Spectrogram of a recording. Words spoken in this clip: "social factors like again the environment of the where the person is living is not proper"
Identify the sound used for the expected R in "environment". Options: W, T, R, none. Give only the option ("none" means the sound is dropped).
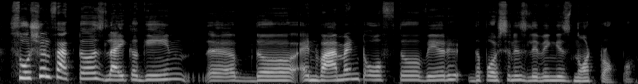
none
